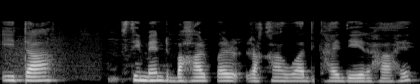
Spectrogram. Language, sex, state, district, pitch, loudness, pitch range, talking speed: Hindi, female, Arunachal Pradesh, Lower Dibang Valley, 170 Hz, -19 LUFS, 155-185 Hz, 145 wpm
